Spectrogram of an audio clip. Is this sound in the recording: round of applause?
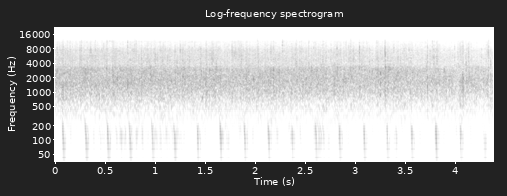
yes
